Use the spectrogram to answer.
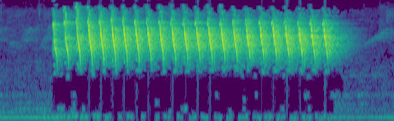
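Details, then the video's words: Bar-winged prinia in full tembakan song for luring and tutoring other birds: a dense, high, buzzy trill of rapid repeated notes running about three seconds, over a soft low background hum. "suara tembakan CIBLEK GACOR"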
